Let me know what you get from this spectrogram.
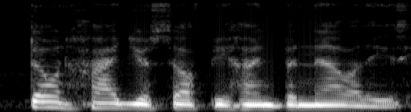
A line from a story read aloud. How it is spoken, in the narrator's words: he said in an accusing tone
